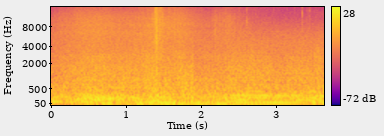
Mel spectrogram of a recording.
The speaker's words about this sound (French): La grosse marée de tempête que l'Amérique n'ait jamais connue s'abat sur les digues qui entourent la Nouvelle-Orléans et les détruisent.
